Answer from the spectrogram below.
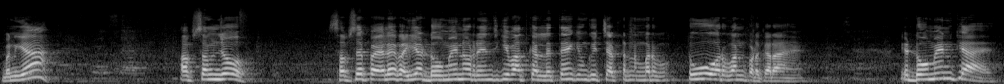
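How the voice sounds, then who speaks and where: A male math teacher lecturing a class in a fairly high voice. He repeats each point again and again, urging students to hurry and memorize. A faint ambient hiss sits under his voice. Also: unhurried, long pauses. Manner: emphatic and repetitive, drilling students; coaxing, calls students "beta".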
